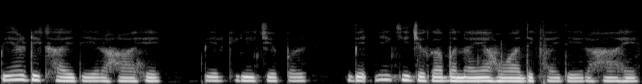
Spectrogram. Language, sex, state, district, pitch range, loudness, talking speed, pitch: Hindi, female, Arunachal Pradesh, Lower Dibang Valley, 155-175 Hz, -14 LUFS, 170 wpm, 160 Hz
